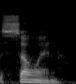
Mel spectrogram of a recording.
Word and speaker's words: Samhain: Oh, pronounced Samhain. Wow, that English language is wild.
